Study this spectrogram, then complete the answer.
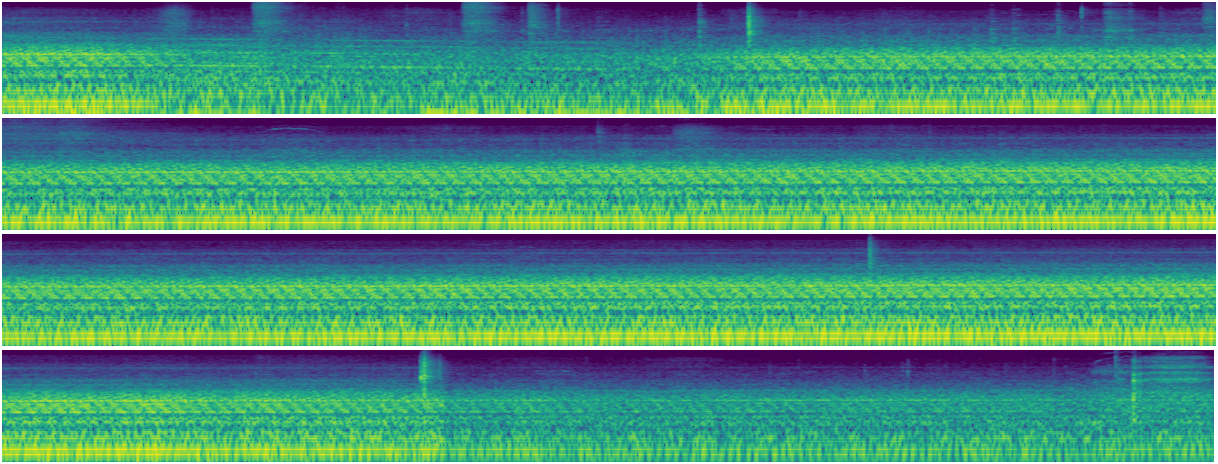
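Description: A truck engine idles in a farming video game, a steady low mechanical hum holding for the whole stretch with a brief hiss, like an air brake, near the start. No one speaks.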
